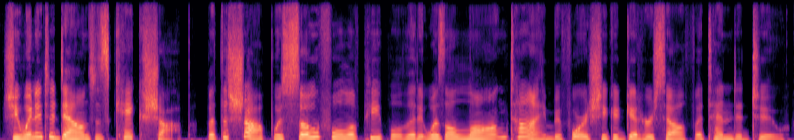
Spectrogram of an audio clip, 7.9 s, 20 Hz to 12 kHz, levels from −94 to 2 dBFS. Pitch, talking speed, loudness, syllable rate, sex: 235 Hz, 205 wpm, -19 LUFS, 4.6 syllables/s, female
